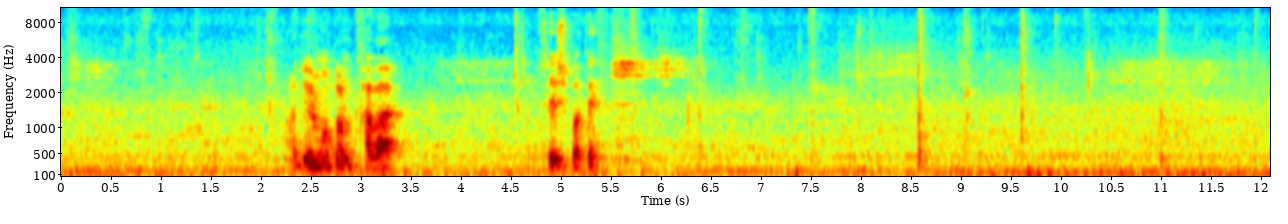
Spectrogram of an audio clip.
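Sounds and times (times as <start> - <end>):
chewing mouth clicks and smacks: 0.0 - 2.3, 4.5 - 4.8, 5.7 - 12.0.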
